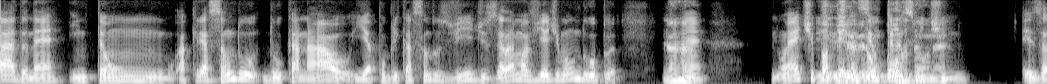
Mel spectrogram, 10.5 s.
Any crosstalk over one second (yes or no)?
yes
